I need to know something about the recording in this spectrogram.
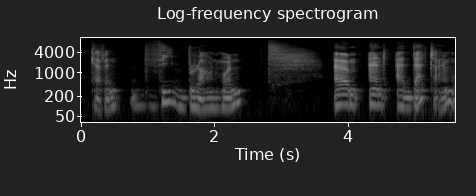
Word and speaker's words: Bruyne: Bruyne was written with U and Y, and officially it has changed in U and I to say brown.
